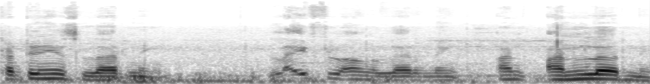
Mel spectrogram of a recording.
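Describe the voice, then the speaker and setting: A man talks at a moderate pace in a Telugu accent. Noticeable background noise is present. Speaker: hobby teacher, vlogger. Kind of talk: casual monologue, walking vlog. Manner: halting.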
